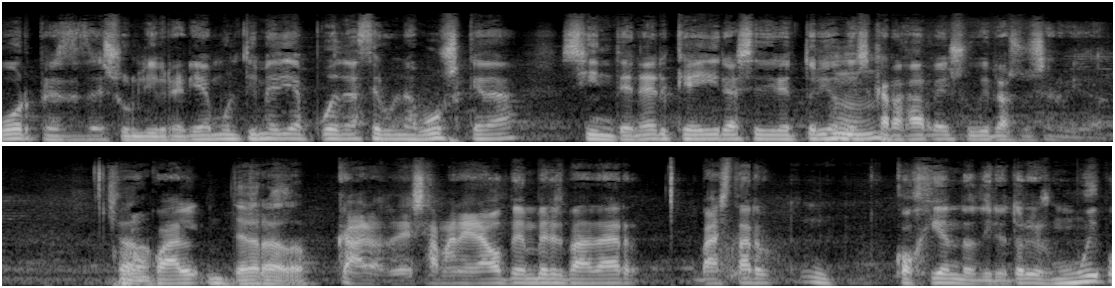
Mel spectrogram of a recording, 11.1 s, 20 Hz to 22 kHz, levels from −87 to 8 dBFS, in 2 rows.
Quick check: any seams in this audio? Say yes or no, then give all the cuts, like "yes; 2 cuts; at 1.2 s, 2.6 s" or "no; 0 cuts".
yes; 1 cut; at 9.0 s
